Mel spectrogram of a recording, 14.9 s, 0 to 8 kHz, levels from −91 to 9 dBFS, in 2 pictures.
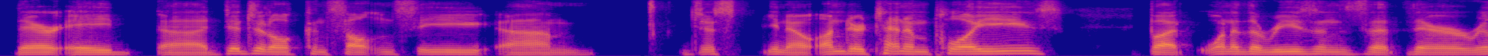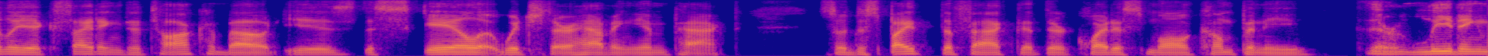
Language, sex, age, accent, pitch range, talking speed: English, male, 30-49, American, 95-115 Hz, 175 wpm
